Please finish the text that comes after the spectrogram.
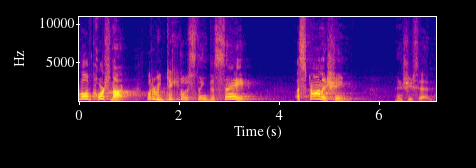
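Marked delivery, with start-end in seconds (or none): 0.0-5.5 much higher, scoffing outrage; indignant disbelief. Retold or imitated. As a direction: scoff as if the question is absurd. Atheist indignant at her question.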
